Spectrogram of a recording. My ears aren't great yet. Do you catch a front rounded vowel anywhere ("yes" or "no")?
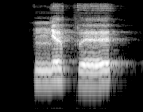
yes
